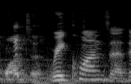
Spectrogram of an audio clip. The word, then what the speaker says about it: Rayquaza: Am I saying that right? – Rayquaza. – There's no N in here.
